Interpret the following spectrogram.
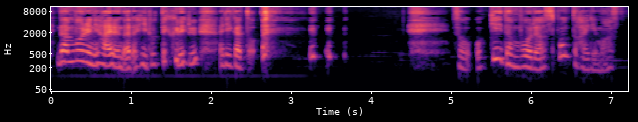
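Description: A woman's voice: on the high side, warm tone, breathy edge. A woman chatting casually from home on a livestream, giggling often and thanking her viewers as she goes. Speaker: livestream host. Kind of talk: casual chat with live viewers.

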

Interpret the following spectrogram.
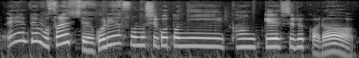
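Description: A woman's voice: high-pitched, animated, moderate pace, dark tone. A woman hosting a live talk in casual chat, attentive and often chiming in with short listening sounds. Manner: attentive, frequent backchannels. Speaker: host of a live audio talk show. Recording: background music under the voice.

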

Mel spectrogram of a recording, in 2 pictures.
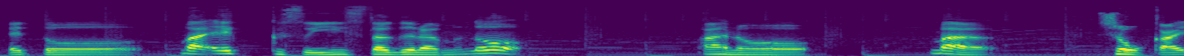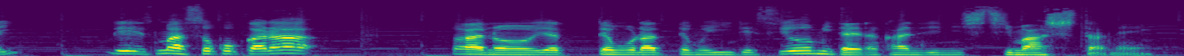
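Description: Man, podcast assistant, fairly high pitch, casual chat, agreeable, candid. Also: a little slow, fairly bright tone, faint music behind.

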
